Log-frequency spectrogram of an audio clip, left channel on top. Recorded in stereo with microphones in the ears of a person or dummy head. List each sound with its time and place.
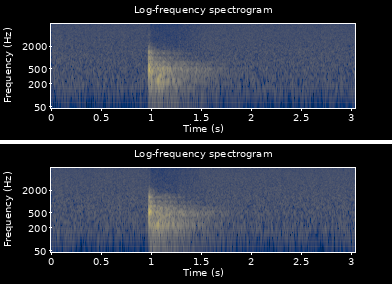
1.0 s knocking: 75° left (ahead or behind), 4.5 m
